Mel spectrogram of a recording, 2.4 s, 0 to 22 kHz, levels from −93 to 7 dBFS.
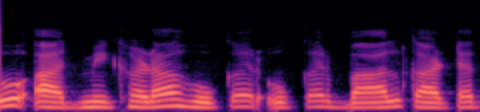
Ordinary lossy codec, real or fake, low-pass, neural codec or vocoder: none; real; none; none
